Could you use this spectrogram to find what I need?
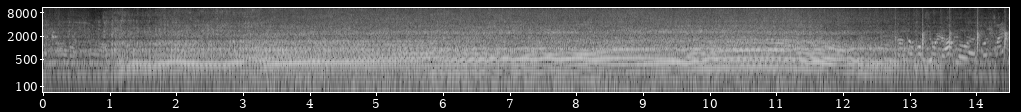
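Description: A portable fire pump engine revs up hard under load, then winds down.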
